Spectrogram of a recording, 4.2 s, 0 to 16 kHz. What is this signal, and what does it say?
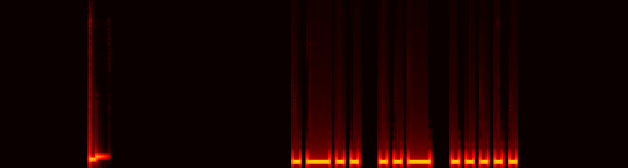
Morse code, heard as a keyed tone, about 25 wpm, 700 Hz. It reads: LU5
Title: Callsign Prefixes for Top 100 DXCC - 25wpm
